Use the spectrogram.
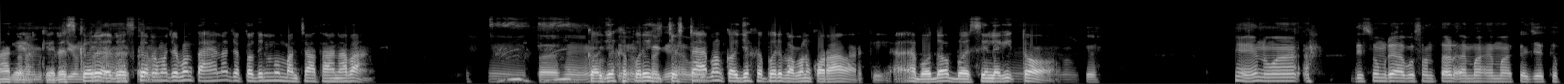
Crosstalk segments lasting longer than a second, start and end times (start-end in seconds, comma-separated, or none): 4.9-7.0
